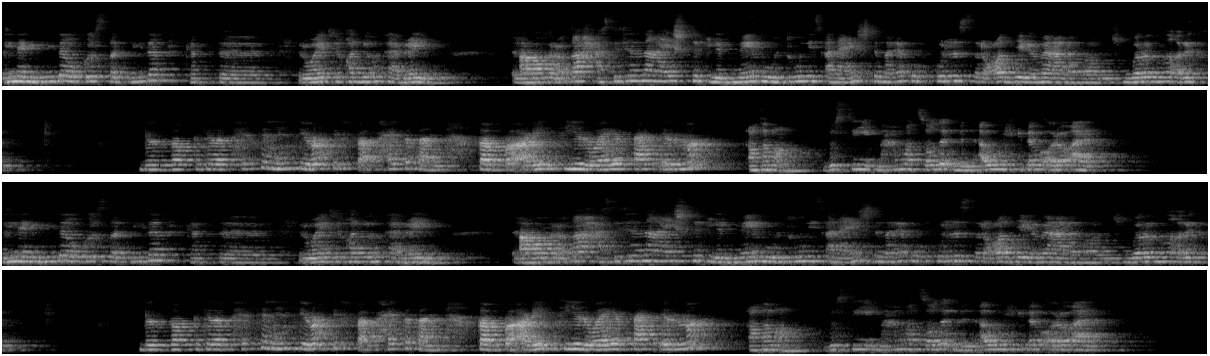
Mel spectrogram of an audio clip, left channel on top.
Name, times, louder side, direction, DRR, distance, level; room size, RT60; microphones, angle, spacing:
voice 1, 0.0-4.3 5.1-12.0 19.5-20.0 20.3-23.0, left 3 dB, 45° left, 1 dB, 0.3 m, -29 dB
voice 2, 5.2-5.6 13.4-19.2, equal, 20° right, -3 dB, 0.5 m, -25 dB
2.7 x 2.3 x 2.3 m, 0.98 s
head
